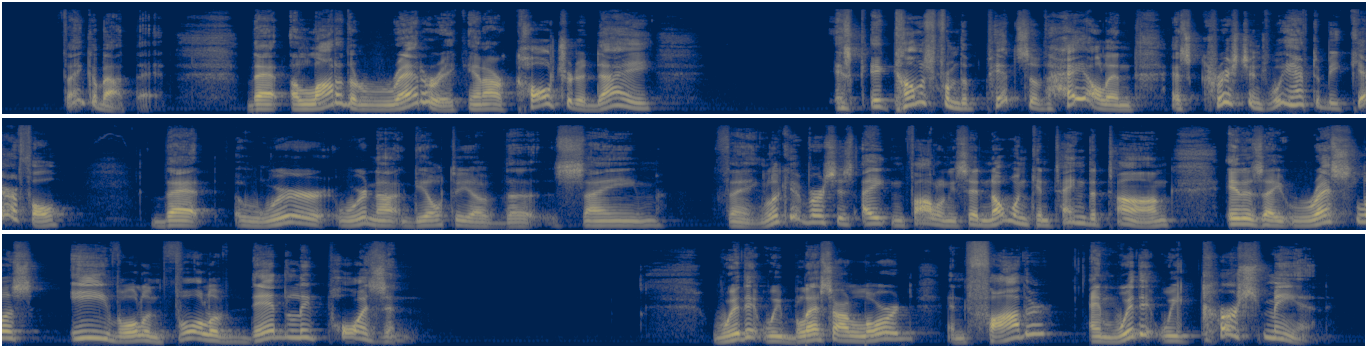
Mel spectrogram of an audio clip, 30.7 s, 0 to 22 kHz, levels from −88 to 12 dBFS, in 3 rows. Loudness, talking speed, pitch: -24 LUFS, 150 wpm, 135 Hz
